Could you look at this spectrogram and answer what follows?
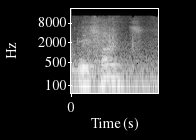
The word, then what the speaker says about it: nescience: I think is how it's pronounced, at least. That's how I've always pronounced it. Nescience. Yeah. Nescience. Yeah. Although it looks like Nescience. It's Nescience.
